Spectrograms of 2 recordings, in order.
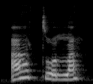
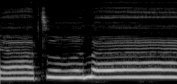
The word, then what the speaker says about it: atụla: words all right so Igbo words for today atụla egwu that means don't be afraid.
